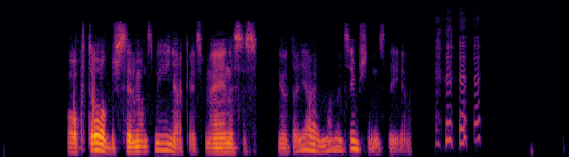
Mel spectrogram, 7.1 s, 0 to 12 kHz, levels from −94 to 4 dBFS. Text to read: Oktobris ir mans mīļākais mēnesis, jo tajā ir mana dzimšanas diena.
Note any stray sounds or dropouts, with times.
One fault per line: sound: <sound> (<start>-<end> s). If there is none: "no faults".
sound: laugh (5.4-6.0 s)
